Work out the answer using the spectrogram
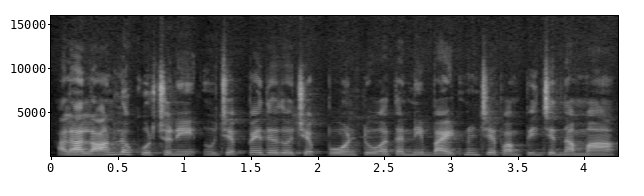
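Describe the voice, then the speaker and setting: A humble, devoted housemaid earnestly pleading with her mistress, as a woman voices her. She speaks softly and respectfully in a mid-pitched, level voice. A storybook reading. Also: little pitch movement, fast talker, close to an everyday voice.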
